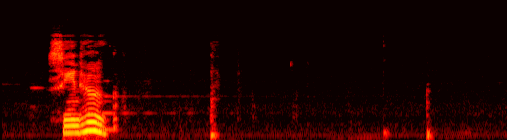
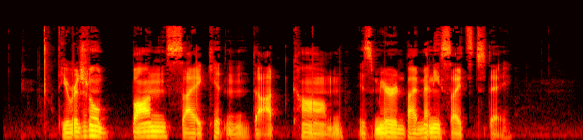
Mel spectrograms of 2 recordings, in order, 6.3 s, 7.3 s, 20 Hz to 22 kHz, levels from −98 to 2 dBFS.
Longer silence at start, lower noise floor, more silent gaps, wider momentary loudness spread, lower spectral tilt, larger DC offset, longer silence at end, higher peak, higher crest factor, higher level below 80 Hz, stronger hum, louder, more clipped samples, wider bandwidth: about the same, 0.6 s vs 0.55 s; first, -82 dBFS vs -71 dBFS; neither; first, 24 LU vs 13 LU; first, -5.5 dB/octave vs -4 dB/octave; neither; about the same, 0.95 s vs 0.95 s; second, -18 dBFS vs -8 dBFS; about the same, 22 dB vs 22 dB; second, -74 dBFS vs -50 dBFS; neither; second, -31 LUFS vs -28 LUFS; neither; second, 9.6 kHz vs 11.5 kHz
